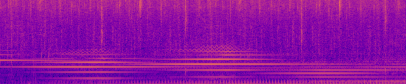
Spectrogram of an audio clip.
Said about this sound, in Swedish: Ska vi stänga av nu innan eh, eftersom det är så mycket regnljud? Ja, det gör vi.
